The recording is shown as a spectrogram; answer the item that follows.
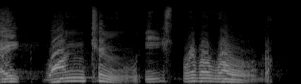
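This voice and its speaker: In a put-on character voice, a man speaks at medium pitch. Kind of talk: 1940s radio acting. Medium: old radio play. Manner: flat, repetitive announcing.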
